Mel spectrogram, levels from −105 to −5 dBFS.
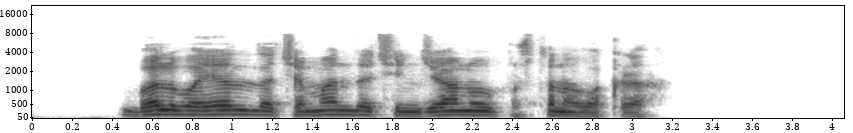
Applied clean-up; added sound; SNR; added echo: neural mask model Resemble Enhance denoiser.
